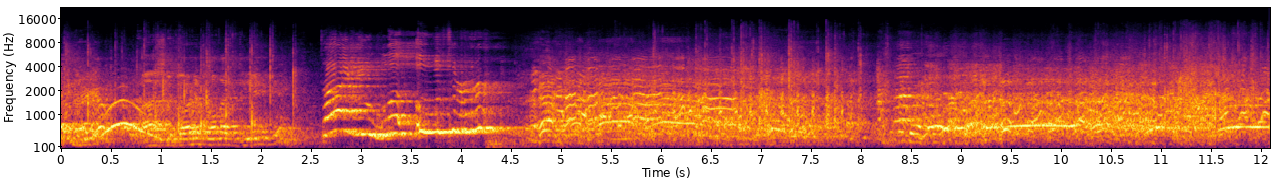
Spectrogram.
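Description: A young woman talks with animation through a microphone in a large echoing hall.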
